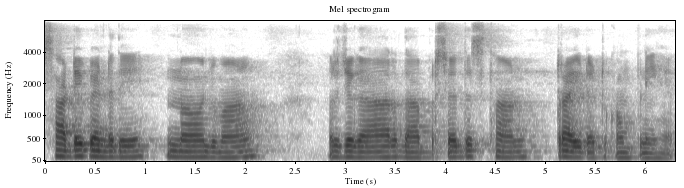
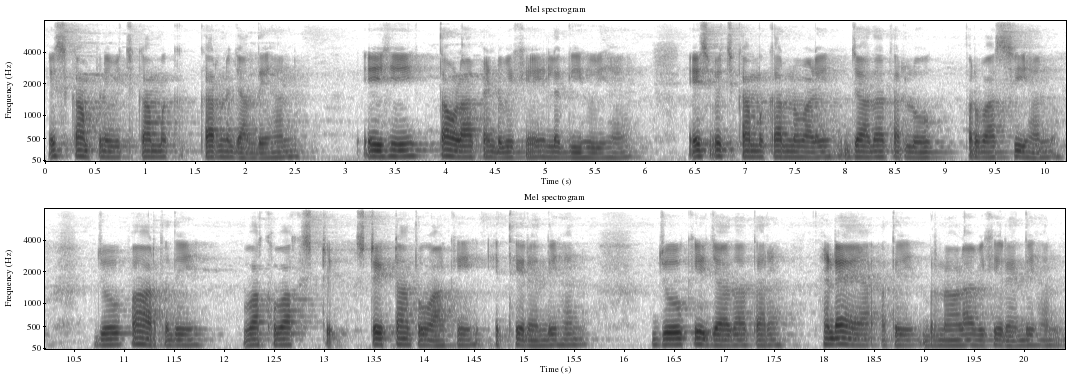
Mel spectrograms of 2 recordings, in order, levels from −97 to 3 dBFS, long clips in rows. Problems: none marked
